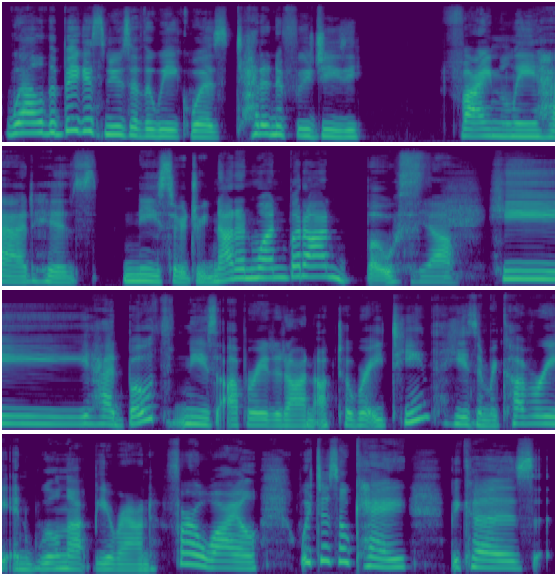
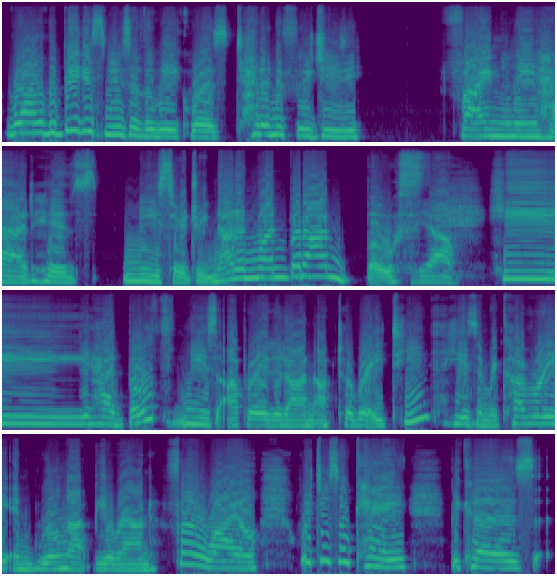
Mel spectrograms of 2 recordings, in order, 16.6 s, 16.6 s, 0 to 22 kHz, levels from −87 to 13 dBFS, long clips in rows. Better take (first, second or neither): first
